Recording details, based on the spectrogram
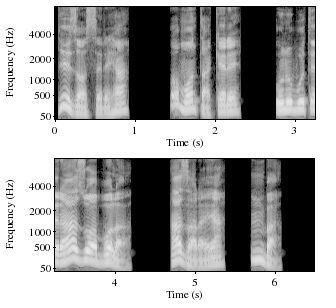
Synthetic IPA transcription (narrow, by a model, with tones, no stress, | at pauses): d͡ʒi˦˨zɔ˨sːɪ˨ɾɪ˨ɦa˦ | ʊ˦mʊ˨n̩˦ta˨kɪ˦ɾɪ˦ | u˨nu˨ɡ͡bu˨te˨ɾa˨a˦zʊ˦ɔ˦bʊ˦la̰˨ | ha˦za̰˨ɾa̰˨ja˦ | m̩˦ba̰˨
